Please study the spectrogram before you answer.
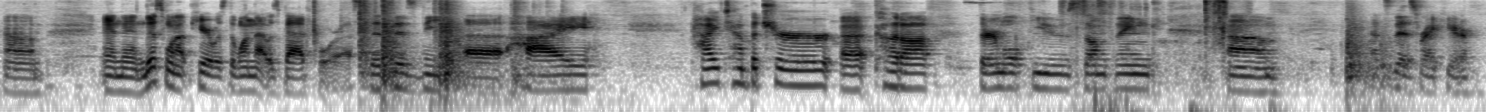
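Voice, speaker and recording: A man's voice: mid-range voice, steady tone, slow, background noise. A man casually explaining how he fixed his dryer, hesitant and full of fillers, at home by the machine. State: out of breath. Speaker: homeowner showing a repair. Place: home laundry area, indoors.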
